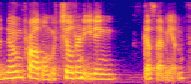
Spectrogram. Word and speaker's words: Gelsemium: is Gelsemium sempervirens, which I say that like I took six years of Latin, because I did. Apparently, that's not how you pronounce it. I think it's actually Gelsemium, which I can't get myself to say, aside from telling the story.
